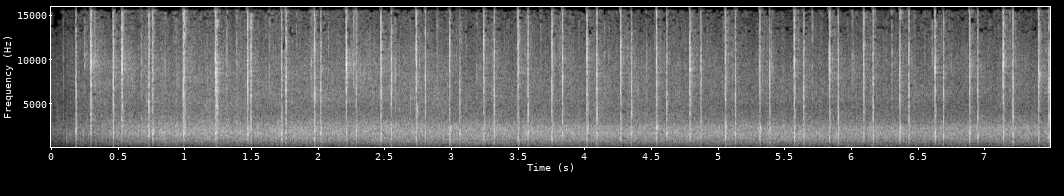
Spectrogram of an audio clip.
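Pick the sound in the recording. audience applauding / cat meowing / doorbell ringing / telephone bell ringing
audience applauding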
